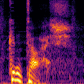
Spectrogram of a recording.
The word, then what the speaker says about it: Countach: Countach.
